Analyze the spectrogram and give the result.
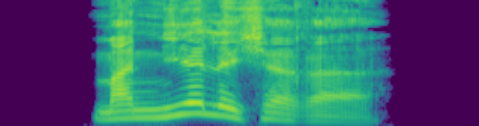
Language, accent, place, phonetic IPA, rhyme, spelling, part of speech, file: German, Germany, Berlin, [maˈniːɐ̯lɪçəʁə], -iːɐ̯lɪçəʁə, manierlichere, adjective, De-manierlichere.ogg
- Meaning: inflection of manierlich: 1. strong/mixed nominative/accusative feminine singular comparative degree 2. strong nominative/accusative plural comparative degree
